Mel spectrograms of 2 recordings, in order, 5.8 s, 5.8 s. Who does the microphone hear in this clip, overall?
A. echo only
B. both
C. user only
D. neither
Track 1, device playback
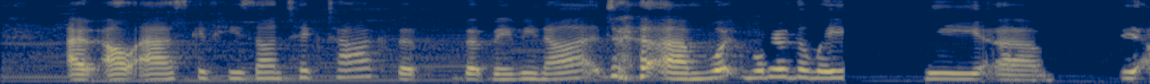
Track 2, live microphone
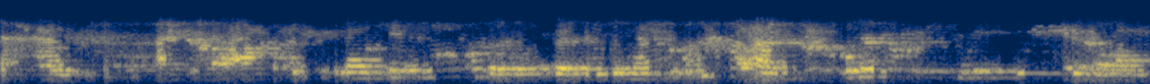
A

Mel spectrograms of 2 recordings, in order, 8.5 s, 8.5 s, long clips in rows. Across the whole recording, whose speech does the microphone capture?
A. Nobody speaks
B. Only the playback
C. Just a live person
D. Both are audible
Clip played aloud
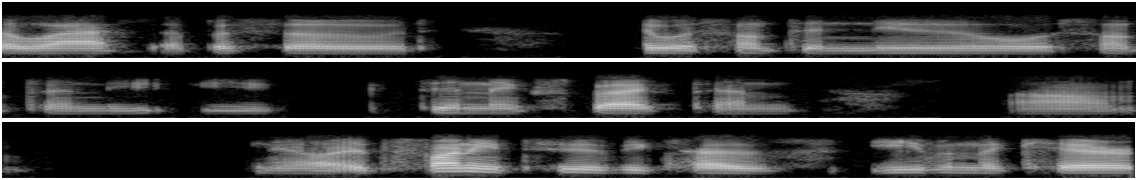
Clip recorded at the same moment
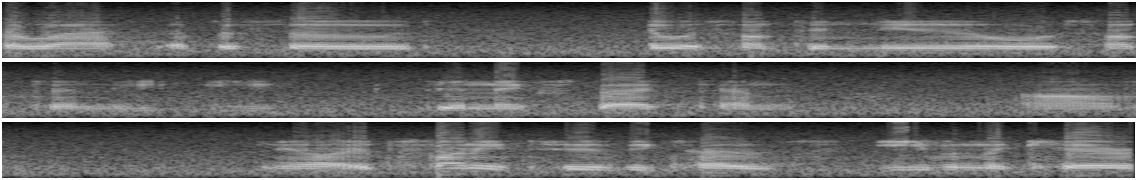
B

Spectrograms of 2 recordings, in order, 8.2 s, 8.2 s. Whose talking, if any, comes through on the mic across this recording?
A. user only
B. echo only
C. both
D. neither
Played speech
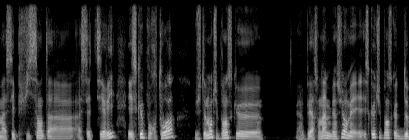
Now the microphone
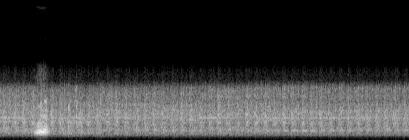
A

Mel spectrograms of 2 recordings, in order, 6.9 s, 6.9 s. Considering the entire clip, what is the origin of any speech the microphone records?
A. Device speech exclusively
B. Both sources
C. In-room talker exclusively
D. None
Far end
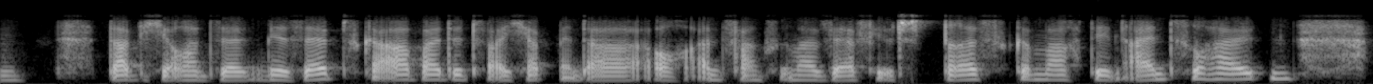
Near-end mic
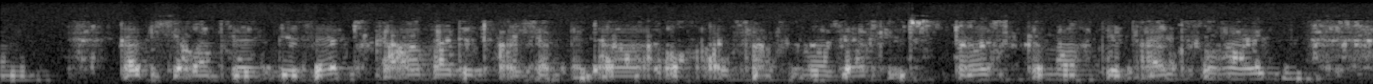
A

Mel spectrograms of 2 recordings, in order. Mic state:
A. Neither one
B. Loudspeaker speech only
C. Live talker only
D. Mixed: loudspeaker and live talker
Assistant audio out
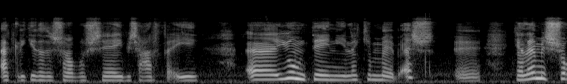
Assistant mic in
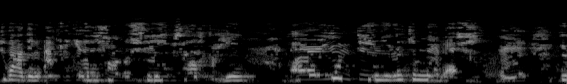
B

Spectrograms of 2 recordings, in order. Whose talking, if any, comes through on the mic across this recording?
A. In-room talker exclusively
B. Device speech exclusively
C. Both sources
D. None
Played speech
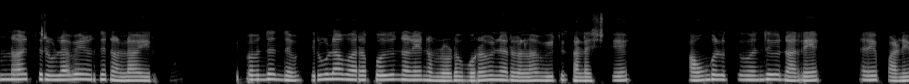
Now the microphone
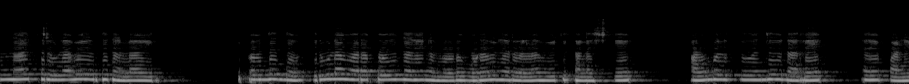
B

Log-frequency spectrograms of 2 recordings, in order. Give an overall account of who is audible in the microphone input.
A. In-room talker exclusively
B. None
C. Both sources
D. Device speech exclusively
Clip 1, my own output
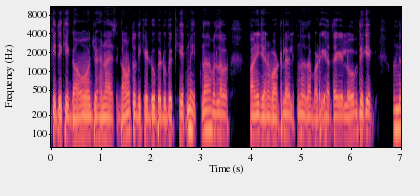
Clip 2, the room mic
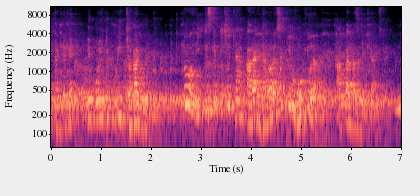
C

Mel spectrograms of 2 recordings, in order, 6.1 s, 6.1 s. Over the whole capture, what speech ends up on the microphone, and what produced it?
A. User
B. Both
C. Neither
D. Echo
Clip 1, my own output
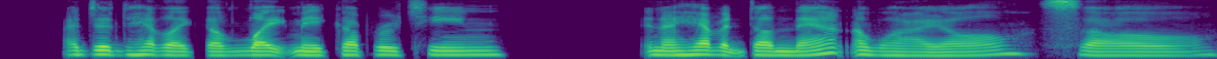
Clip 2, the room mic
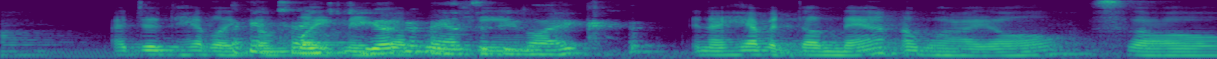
B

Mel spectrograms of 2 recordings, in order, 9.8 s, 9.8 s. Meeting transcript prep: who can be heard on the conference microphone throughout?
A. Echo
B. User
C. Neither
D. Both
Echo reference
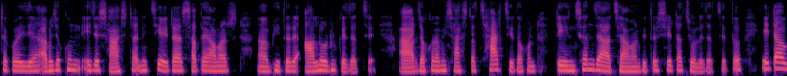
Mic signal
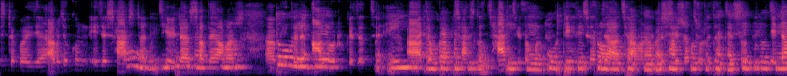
D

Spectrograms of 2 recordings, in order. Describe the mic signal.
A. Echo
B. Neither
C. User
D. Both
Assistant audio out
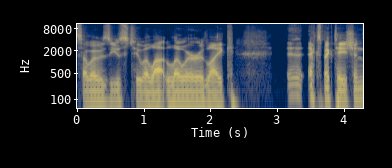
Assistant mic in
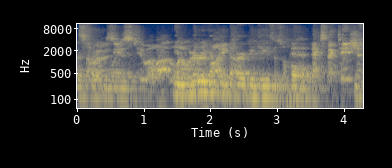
D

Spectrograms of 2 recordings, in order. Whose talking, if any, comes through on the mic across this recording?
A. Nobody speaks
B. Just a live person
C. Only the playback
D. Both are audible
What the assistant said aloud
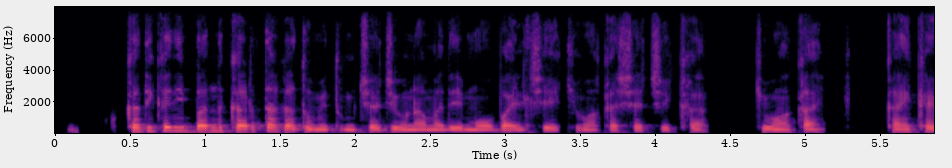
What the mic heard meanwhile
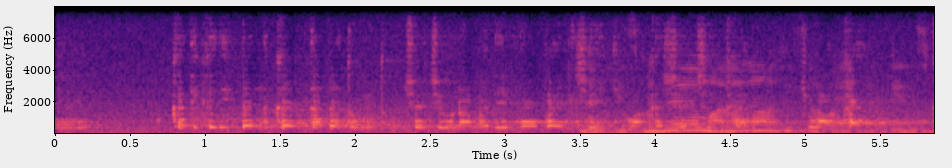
D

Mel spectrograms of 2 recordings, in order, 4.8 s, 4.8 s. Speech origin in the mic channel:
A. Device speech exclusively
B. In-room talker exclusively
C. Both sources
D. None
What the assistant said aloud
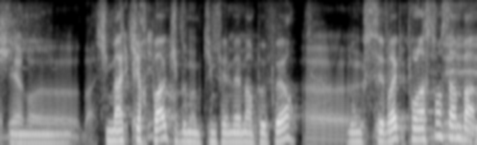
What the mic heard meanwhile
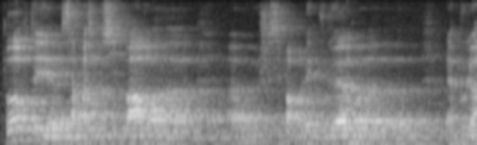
B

